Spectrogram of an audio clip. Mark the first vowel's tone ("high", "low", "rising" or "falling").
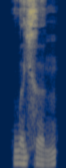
rising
